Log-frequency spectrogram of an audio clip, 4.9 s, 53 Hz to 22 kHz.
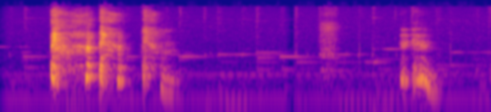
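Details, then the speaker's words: Cough from a person who has been sick and coughing for about three weeks, with voice dropping out when singing. "I got really sick. I've been coughing for like 3 weeks."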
